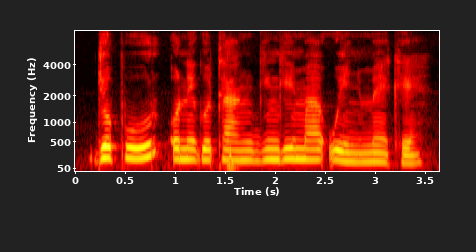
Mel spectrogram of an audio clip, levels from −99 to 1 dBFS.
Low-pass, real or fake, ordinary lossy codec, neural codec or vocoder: none; real; none; none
